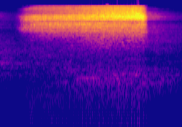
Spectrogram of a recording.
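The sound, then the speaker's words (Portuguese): An audience repeating the Portuguese word "se" lets out one loud, sustained hiss, an elongated 's' sound that swells in, holds steady for just over a second, then cuts off abruptly. “É por isso que ele fala condicionalmente: se vocês podem fazer, repetir essa palavrinha só aí, como é que é? Sim. Não, agora faz chiando mais.”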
